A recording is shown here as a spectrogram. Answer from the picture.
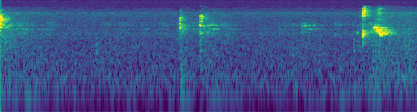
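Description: Near silence broken by a few faint, short clicks: one at the start, a pair about a second in, and a couple just before the end.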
